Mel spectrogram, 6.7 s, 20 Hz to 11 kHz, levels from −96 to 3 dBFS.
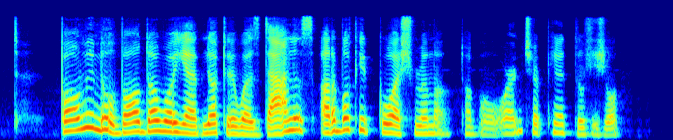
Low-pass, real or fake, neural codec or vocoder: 7.2 kHz; fake; codec, 16 kHz, 0.5 kbps, FunCodec, trained on LibriTTS, 25 frames a second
